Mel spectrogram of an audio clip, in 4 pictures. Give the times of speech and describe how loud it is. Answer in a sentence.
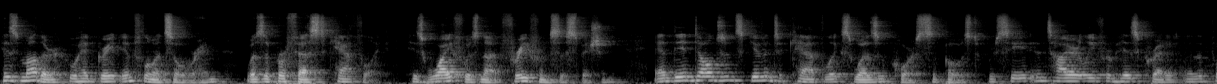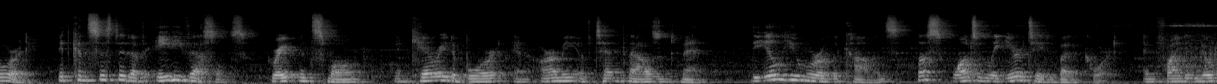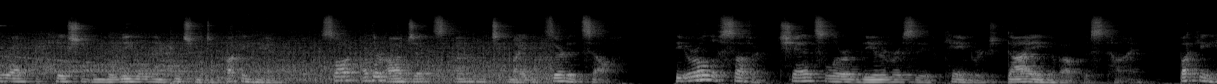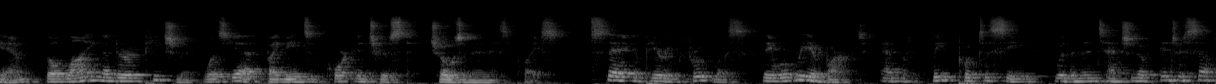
The speech can be heard from 0.0 to 48.6 s, getting quieter.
